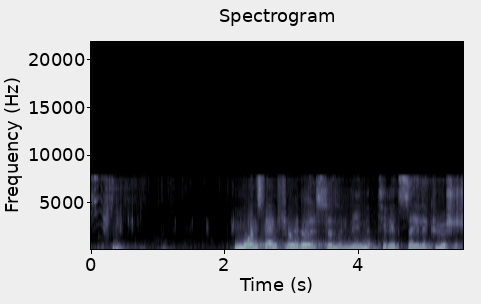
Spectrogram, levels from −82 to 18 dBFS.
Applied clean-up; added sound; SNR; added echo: neural separator model SepFormer DNS4.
